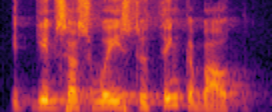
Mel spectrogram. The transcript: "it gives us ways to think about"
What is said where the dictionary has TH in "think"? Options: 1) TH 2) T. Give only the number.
1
